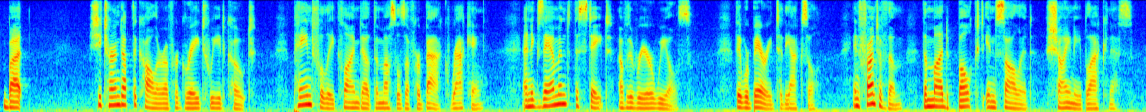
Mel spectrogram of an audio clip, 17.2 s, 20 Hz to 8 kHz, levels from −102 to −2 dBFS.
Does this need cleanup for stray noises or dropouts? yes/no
no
